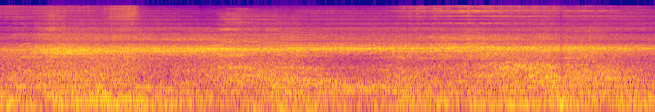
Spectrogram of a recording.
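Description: A woman cries out loudly in anguish.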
